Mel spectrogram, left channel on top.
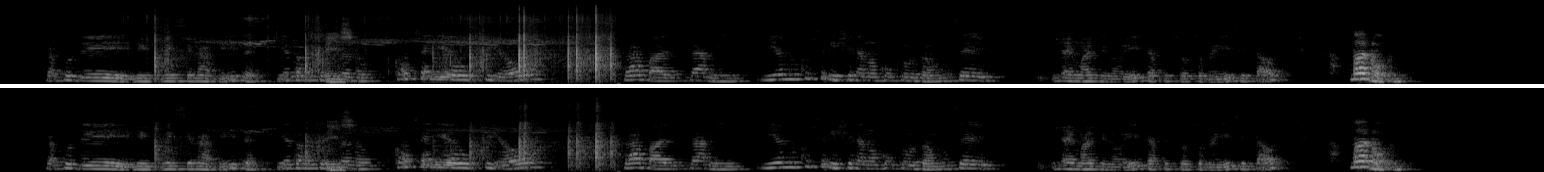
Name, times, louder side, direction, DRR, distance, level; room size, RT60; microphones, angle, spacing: voice 1, 0.4-5.4 6.2-9.9 10.3-12.9, right 1 dB, 5° right, -4 dB, 0.6 m, -44 dB
sound 1, 1.2-6.2, left 7 dB, 85° left, 0.3 m, -44 dB
voice 2, 13.5-14.0, left 3 dB, 50° left, 0 dB, 0.7 m, -34 dB
2.7 x 2.5 x 2.4 m, 0.38 s
head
